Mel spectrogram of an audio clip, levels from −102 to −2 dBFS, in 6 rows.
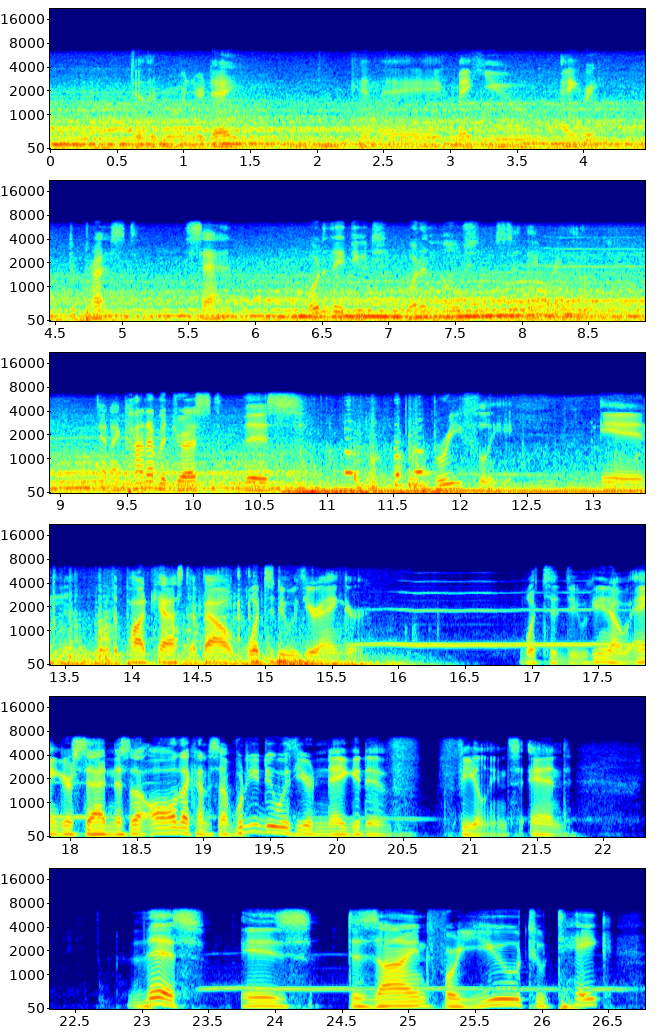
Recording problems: high frequencies cut off; noticeable; nothing above 6 kHz
traffic noise; very loud; until 16 s; 3 dB above the speech
wind noise on the microphone; occasional gusts; 15 dB below the speech

